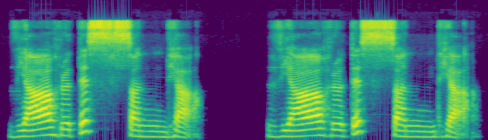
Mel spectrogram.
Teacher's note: Okay, and then again, holding on the visarga in Vyahritihi. And this visarga will be pronounced as a sa because of the following sa in Sandhya. So it becomes Vyahritis Sandhya.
